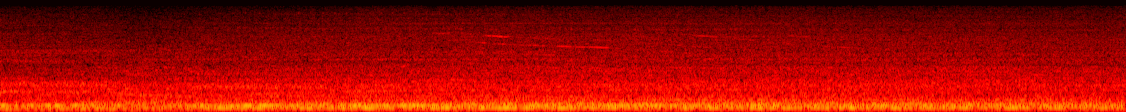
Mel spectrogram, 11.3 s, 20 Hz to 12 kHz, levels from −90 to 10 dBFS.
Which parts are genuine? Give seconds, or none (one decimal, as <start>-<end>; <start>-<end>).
0.0-11.3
